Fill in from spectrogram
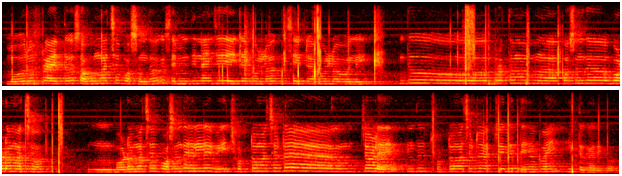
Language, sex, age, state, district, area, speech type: Odia, female, 45-60, Odisha, Khordha, rural, spontaneous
